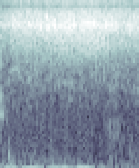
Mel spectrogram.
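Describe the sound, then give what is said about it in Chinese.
A water gun sprays in one steady, hissing burst of water lasting under a second, bright and fairly loud, with no voices over it. “啊，对了，那肯定是你之前拿来喷我的那把水枪。”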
